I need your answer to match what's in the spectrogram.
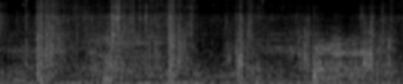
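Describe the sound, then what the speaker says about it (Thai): Footsteps climb a mountain nature trail in Buriram province, Thailand, with about six slow, crunching steps at an even walking pace, close by and moderately quiet, with no talking. "อันนี้เดินขึ้นเขาแล้วนะคะในท่านผู้ชมบรรยากาศของการเดินขึ้นเขา"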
